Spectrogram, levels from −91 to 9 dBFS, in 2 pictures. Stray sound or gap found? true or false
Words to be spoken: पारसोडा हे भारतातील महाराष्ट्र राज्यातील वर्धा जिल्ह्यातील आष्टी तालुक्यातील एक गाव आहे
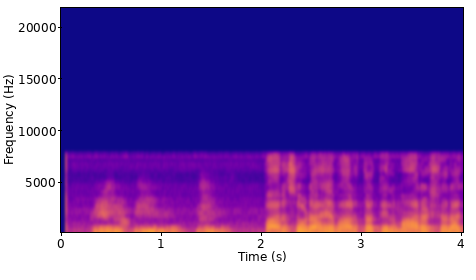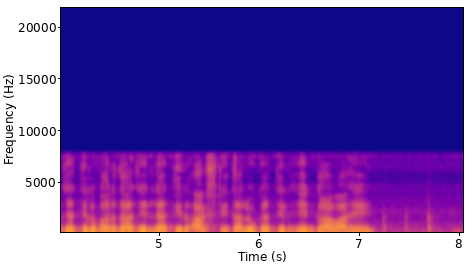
true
